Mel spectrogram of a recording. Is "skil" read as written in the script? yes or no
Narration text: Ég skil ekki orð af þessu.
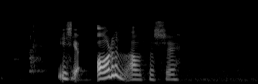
no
